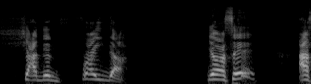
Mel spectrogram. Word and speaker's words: Schadenfreude: It doesn't end, it ends with D, yes, D and an E. But of course, that's how they pronounce it, Schadenfreude.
